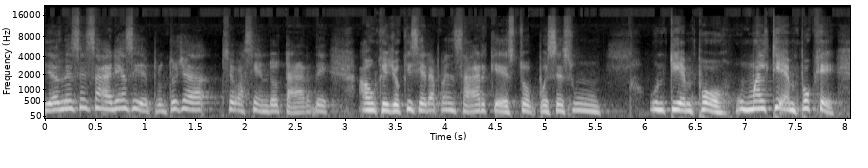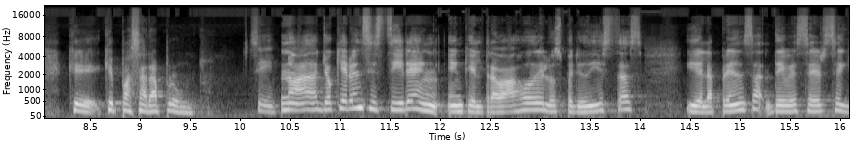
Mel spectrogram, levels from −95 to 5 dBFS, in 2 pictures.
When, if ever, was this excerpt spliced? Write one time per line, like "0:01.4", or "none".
0:10.4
